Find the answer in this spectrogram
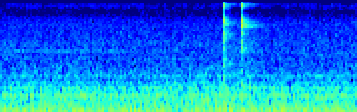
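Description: Near silence, broken about a second and a half in by two quick, faint clicks of a computer mouse button selecting an on-screen button.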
